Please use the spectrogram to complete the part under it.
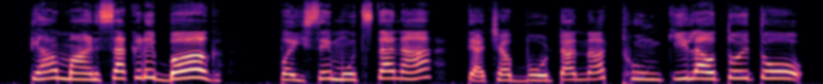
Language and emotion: Marathi, disgusted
